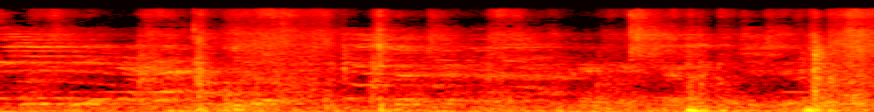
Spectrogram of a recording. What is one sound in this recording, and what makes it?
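Small objects knock and clatter close by as they are handled.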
